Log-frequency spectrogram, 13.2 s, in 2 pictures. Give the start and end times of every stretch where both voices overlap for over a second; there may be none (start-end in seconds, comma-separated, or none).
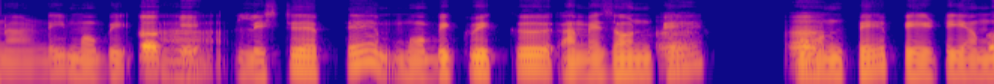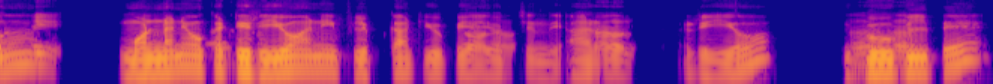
none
